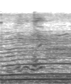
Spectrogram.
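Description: Native cattle and buffalo at a busy rural livestock market in Erode, lowing steadily and close by, with a continuous low drone and clamor filling the background.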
